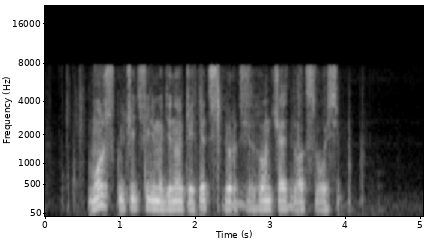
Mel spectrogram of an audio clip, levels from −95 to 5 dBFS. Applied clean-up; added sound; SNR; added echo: neural mask model RNNoise.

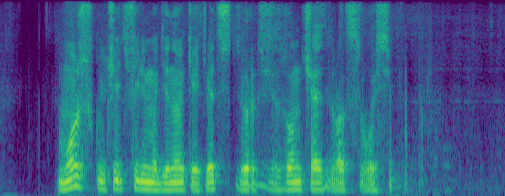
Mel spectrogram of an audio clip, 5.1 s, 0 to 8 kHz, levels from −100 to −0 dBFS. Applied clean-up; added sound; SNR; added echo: neural separator model SepFormer DNS4.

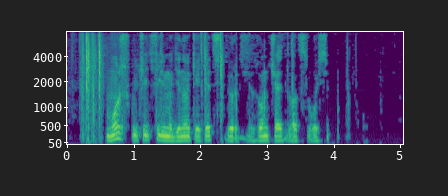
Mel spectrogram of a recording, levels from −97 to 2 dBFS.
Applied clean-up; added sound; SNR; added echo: classical method spectral subtraction.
